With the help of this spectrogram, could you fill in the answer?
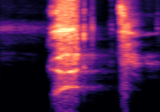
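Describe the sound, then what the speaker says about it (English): Two loud, close burps in quick succession, the first longer and throatier and the second shorter, with no talking around them. "Your burps always scare me."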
